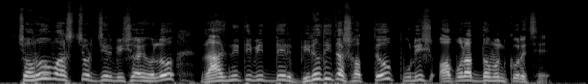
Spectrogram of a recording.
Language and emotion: Bengali, surprised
